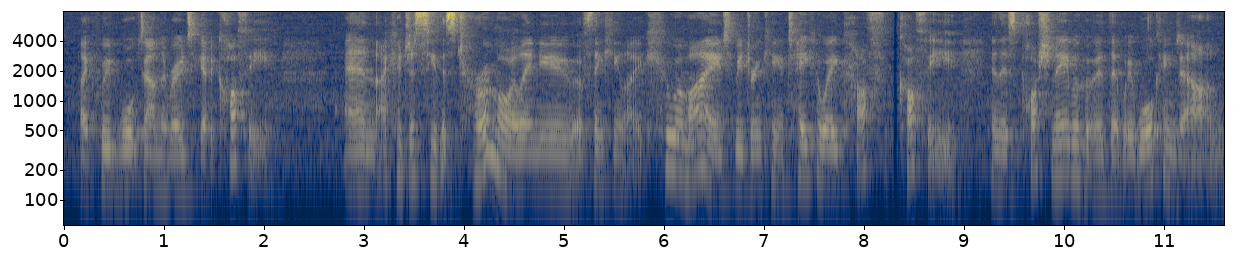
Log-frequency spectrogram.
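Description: Noticeable background noise sits behind a woman's very deep, low voice. She speaks at a moderate pace with ordinary pitch variation. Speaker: interviewer, guest host. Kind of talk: casual interview.

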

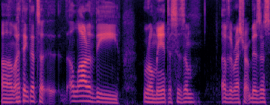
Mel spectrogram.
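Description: Speaking in a Texan accent, a man talks at a moderate pace. His medium pitch shows ordinary variation, on a very clean recording with a silent background. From Central Texas (Lockhart). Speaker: restaurant general manager. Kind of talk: interview. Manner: halting, frequent repetitions.

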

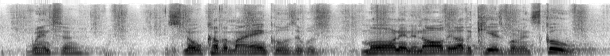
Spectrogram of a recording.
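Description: A fairly high-pitched man at a moderate pace over noticeable background noise. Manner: earnest, impassioned, storytelling.

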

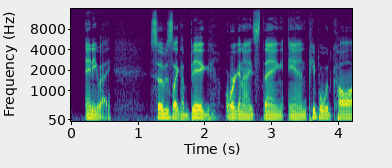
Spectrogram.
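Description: A man with a normal speaking voice, fairly low in pitch with ordinary pitch variation, at a fairly quick pace, on a very clean recording with a silent background and a dry, close sound with no echo. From Youngstown, Ohio. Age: 30s. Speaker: comedian. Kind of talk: casual chat.

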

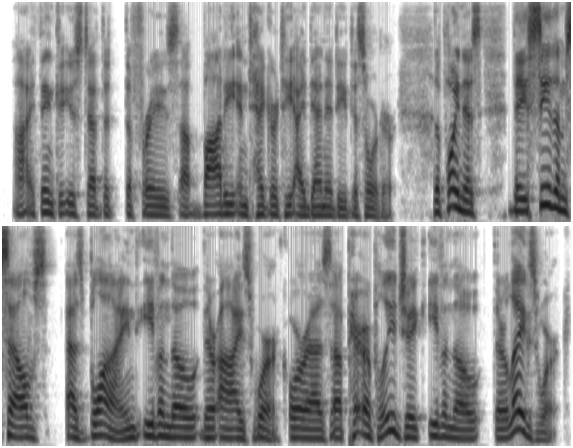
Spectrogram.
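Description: An ordinary speaking voice from a man, medium in pitch, moderate in pace, with lively intonation, on a very clean recording with a silent background. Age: 40s. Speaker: pastor. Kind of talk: radio interview.

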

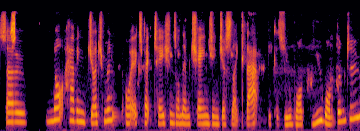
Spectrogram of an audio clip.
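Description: A woman with an unremarkable speaking voice, fairly high in pitch, talks at a fairly slow pace with lively intonation. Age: 30s. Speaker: former gaming addict. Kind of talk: interview.

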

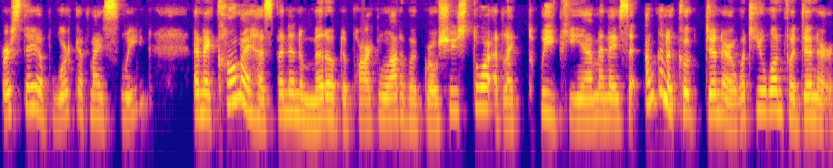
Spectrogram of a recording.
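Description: A woman with a Vietnamese accent at a very fast pace, her fairly high pitch showing ordinary variation. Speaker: beauty business owner. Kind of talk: interview storytelling. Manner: outspoken.

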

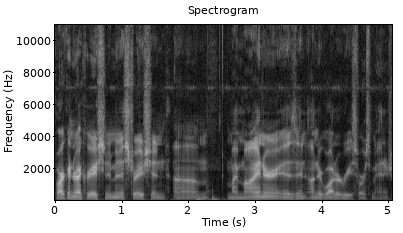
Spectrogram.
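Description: Talking at a fairly quick clip, a man with a very deep, low voice and an American accent uses lively intonation. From US Midwest. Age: 40s. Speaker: fishing guide. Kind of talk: casual interview chat. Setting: outdoors on a porch.

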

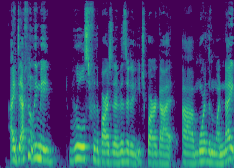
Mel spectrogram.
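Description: Her pitch fairly low with ordinary variation, a woman with a normal speaking voice talks at a fairly quick pace. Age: 40s. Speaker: author. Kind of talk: casual interview chat.

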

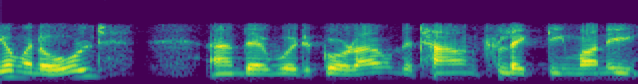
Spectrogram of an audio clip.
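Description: The speaker is a man with a Kerry accent. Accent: Irish (Kerry). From west of Ireland, County Kerry. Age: old. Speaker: retired police chief. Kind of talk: interview. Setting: phone call.

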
